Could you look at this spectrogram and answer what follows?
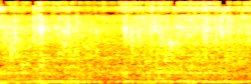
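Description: Tap water running steadily into a sink while coriander is washed in a village kitchen, a continuous close, full-bodied splashing stream with no pauses.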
